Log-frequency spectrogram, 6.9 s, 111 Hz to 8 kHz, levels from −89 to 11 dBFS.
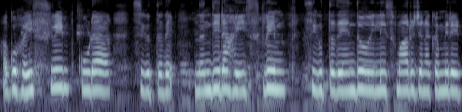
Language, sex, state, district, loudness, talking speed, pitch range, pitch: Kannada, female, Karnataka, Chamarajanagar, -19 LUFS, 130 wpm, 250-265 Hz, 255 Hz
